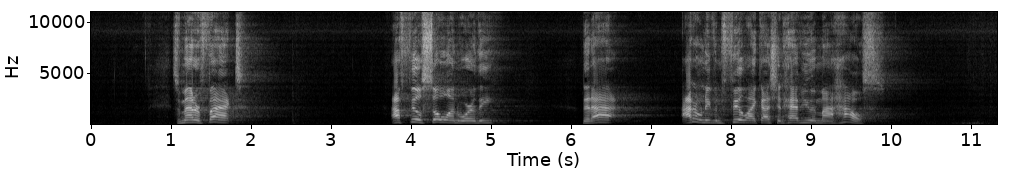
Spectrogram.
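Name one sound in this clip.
A middle-aged man speaks with animation through a microphone in a large echoing hall, in short bursts with pauses.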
